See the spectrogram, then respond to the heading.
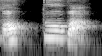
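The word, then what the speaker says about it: Oktober: এরপর হচ্ছে অক্টোবার যেটা অক্টোবরকে বলা হয় অক্তবা। অক্তবা। ঠিক আছে। অক্তবা ত এর মত।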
